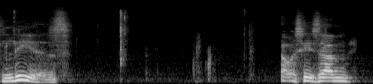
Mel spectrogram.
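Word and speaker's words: Leir: Roger, is it pronounced Lears? That was his... Lears, Dr. Lears, yes, indeed.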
